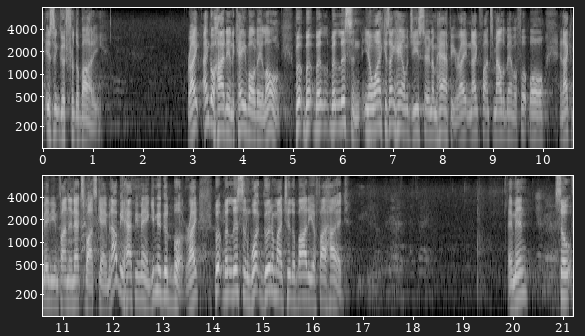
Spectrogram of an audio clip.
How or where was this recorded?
large echoing room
